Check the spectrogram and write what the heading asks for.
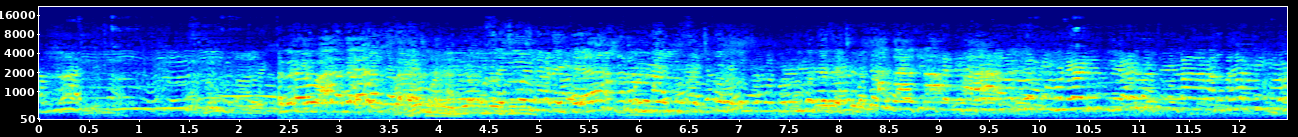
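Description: Several women crying and lamenting aloud in mourning, their wailing voices overlapping without a break.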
